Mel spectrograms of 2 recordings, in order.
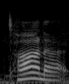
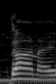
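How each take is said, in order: First: The name begins with a T sound. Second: The name begins with a D sound. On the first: The speaker calls it right. "With the T, not with the D" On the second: The speaker calls it wrong. "It's not Donna"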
